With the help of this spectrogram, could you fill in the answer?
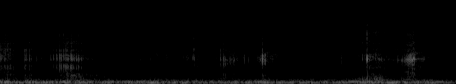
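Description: Long acrylic nails scratch and tap the printed coated-canvas strap of a single empty Gucci slide sandal made of coated canvas and rubber, while fingertips rub it. Quiet, short rasping strokes with sharp tapping clicks repeat over a steady low rumble.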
